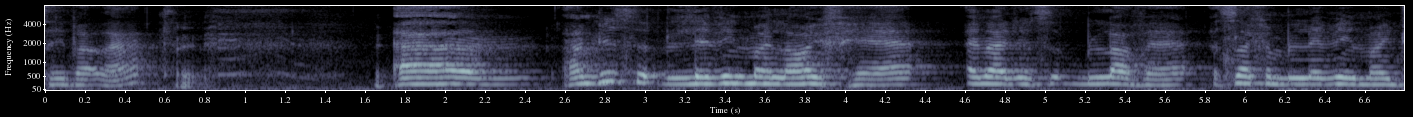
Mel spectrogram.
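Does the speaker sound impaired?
Yes: Down syndrome; down syndrome since birth, slow learning, held back a year at primary school.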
